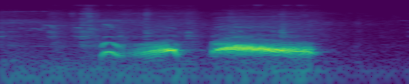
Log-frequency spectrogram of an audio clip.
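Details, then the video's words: Spotted dove gives a curled opening note and a swelling coo, then a prolonged, smooth, low coo. The phrase ends in silence. "SUARA BURUNG TEKUKUR"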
